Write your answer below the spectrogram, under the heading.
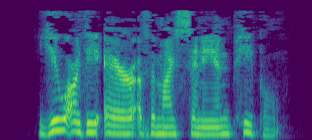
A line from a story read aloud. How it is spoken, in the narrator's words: Aelin said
